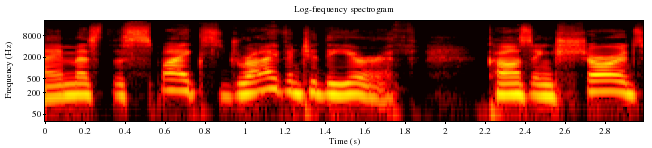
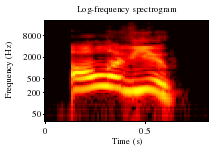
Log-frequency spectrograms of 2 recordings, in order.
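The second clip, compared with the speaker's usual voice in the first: shouting; 4 semitones higher, 5 dB louder than usual. A narrator's reading. Wounded man orders them away.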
